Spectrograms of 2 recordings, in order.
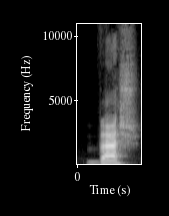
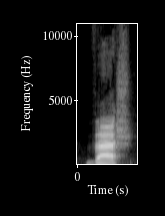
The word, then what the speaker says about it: Vash: episode 13 entitled Bash the Stampede or as it is actually pronounced as I keep up my tag. Vash the Stampede.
